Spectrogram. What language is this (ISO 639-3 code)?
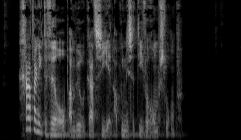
nld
